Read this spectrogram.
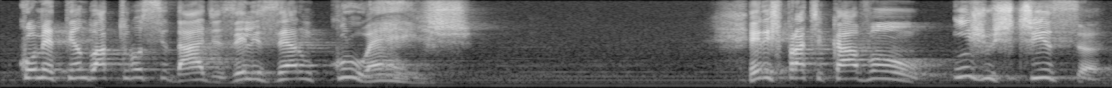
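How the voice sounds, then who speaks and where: A man's voice: sits high, a bit bright. A preacher telling a Bible story in a sermon, calling out to his listeners by name. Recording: long reverb of a hall.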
